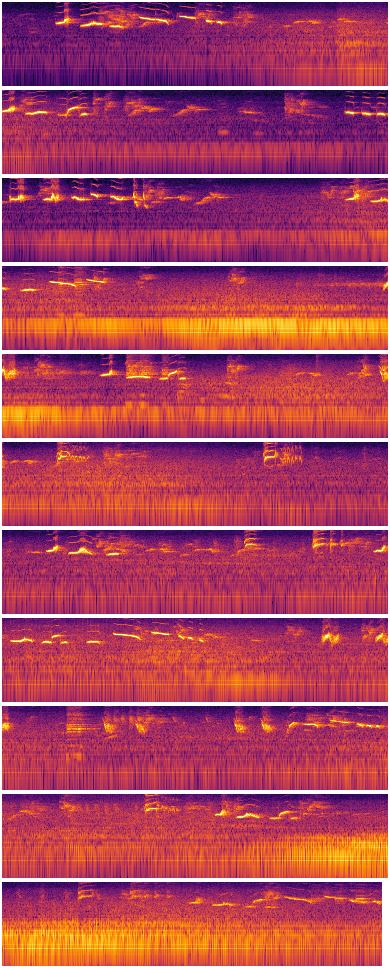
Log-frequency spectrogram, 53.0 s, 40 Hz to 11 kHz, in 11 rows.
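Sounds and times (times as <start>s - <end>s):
bird singing whistled notes: 0.7s - 12.5s, 13.6s - 22.3s, 22.9s - 25.9s, 27.3s - 28.0s, 29.3s - 38.8s, 39.4s - 47.9s, 49.2s - 53.0s
low hum: 14.5s - 20.9s.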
